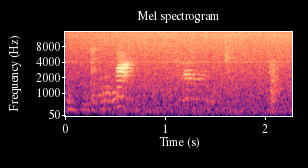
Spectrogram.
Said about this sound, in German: Es miaut immer fort. Das ist Live-Podcasting. Wenn die Tiere eine, eine Stimme im, äh, im Mikrofon haben, dann geht das. Wunderbar. So. so. Gut, jetzt ist eine Katze mit im Raum, das dürfte aber hoffentlich nicht weiter stören.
